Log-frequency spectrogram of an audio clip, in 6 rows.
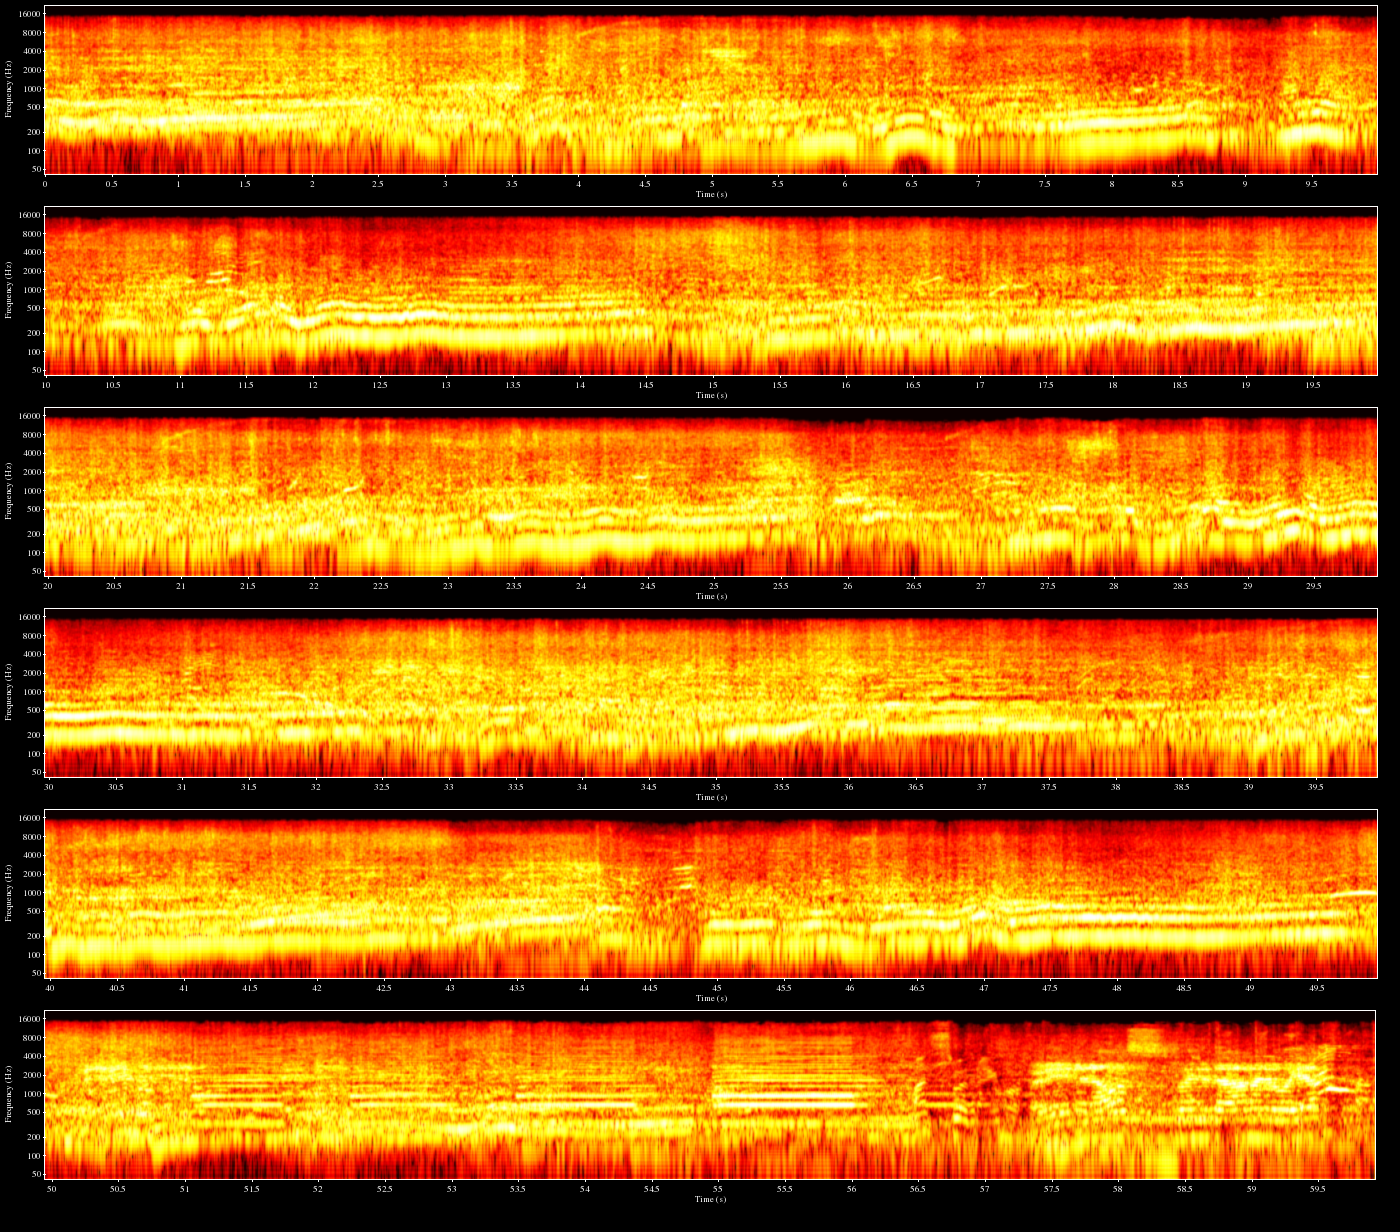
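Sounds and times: racing car engines revving: 0.0 - 59.9.

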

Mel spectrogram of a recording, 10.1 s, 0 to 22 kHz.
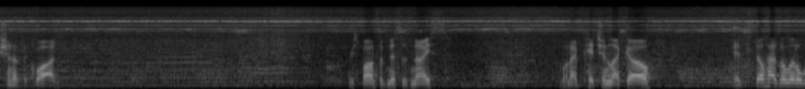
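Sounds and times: drone motors buzzing: 0.0 - 10.0
high-pitched motor whine: 0.0 - 10.0.

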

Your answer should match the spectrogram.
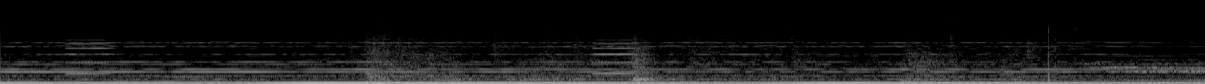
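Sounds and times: elevator electronic chime: 0.0 - 12.0
hydraulic pump humming: 0.0 - 12.0.

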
